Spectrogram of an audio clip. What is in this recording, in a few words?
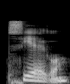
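"ciego", Spanish, cuba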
